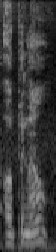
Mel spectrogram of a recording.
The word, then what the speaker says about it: Opinel: i've heard a lot about these is the opinel it's at the correct pronunciation the opinel knife and a lot of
